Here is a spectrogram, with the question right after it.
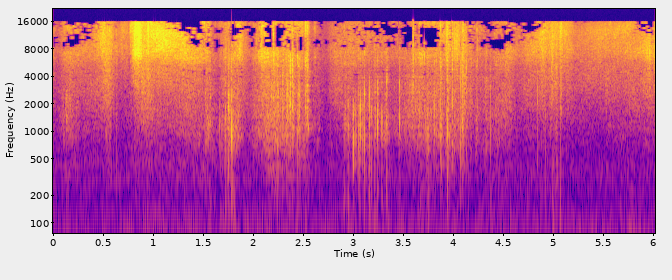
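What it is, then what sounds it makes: Denim fabric scratched. Fingernails scratch the fabric of a fitted denim dress being worn, working at the neckline and the waist. The result is a steady run of dry, bright, crackly scratching strokes that swell and fade with little low end.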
